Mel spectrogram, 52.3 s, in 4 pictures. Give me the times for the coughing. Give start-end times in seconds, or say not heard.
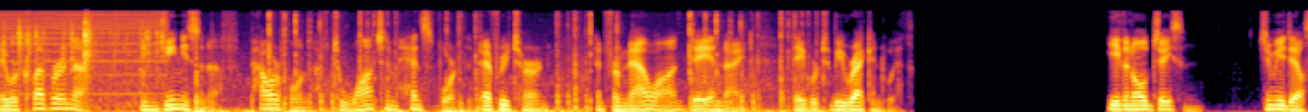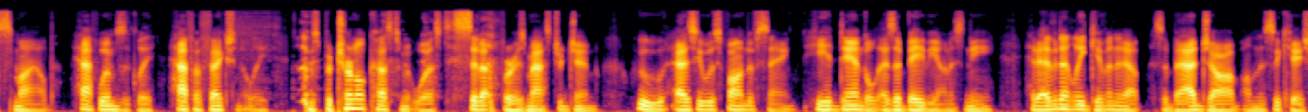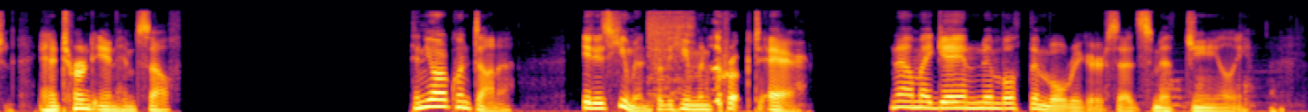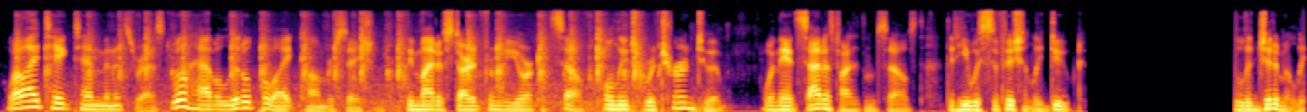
15.4-18.1, 32.6-33.5.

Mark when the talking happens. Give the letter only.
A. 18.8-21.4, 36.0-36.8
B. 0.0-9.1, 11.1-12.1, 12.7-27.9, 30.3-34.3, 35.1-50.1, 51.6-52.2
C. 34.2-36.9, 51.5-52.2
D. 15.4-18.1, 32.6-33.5
B.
